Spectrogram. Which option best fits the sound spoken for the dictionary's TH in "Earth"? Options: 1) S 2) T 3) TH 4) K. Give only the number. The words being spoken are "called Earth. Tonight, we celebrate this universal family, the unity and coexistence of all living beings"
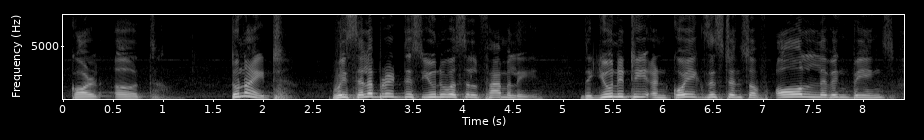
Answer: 2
